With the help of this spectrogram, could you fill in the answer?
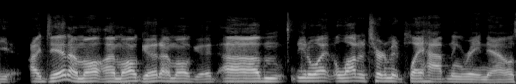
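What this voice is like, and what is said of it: Hoarse voice. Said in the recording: “If I can get my voice back here ... I'm a little hoarse today.”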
